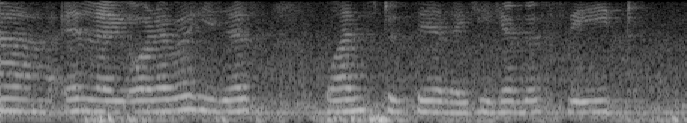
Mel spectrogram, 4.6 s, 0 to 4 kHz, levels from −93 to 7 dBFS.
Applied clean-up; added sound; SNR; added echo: none; none; none; none.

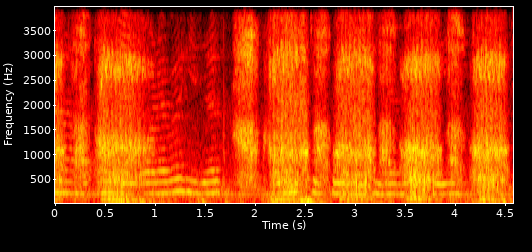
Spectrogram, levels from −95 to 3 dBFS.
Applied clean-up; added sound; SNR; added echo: none; Breathing; -5 dB; none.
